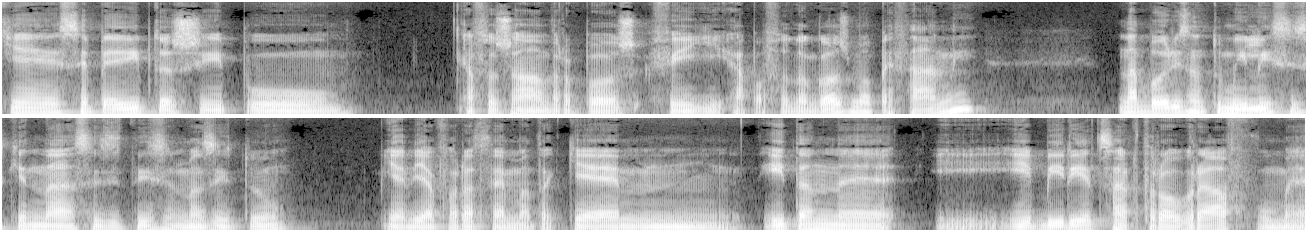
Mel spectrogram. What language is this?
Greek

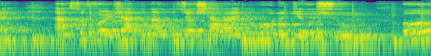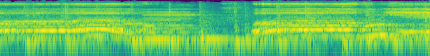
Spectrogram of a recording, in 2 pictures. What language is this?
Portuguese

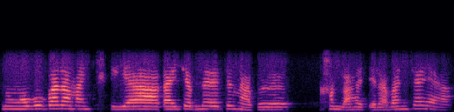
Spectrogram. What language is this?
Bodo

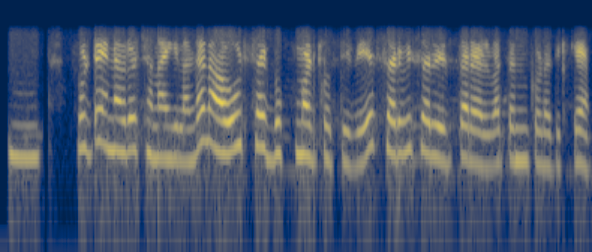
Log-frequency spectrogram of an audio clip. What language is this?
Kannada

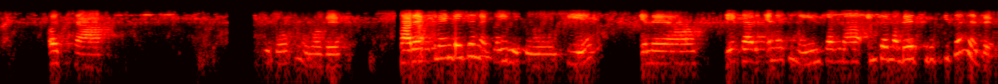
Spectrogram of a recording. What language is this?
Gujarati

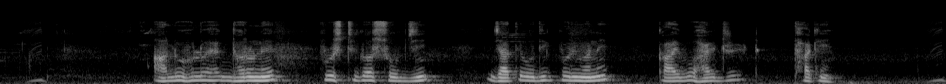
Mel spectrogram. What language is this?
Bangla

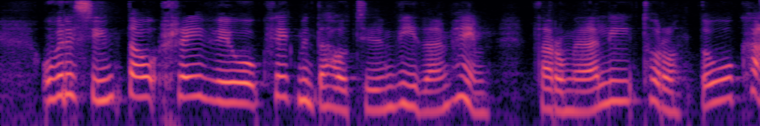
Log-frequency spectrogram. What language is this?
Icelandic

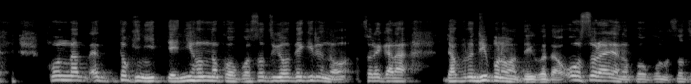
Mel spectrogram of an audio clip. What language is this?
Japanese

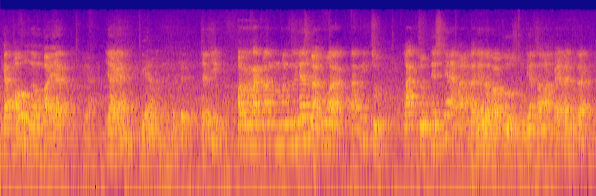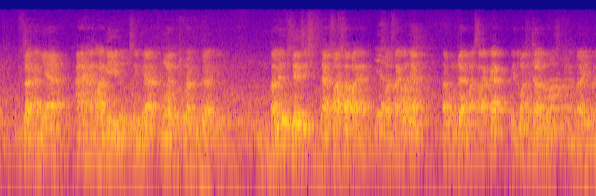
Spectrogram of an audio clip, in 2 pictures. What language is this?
Indonesian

